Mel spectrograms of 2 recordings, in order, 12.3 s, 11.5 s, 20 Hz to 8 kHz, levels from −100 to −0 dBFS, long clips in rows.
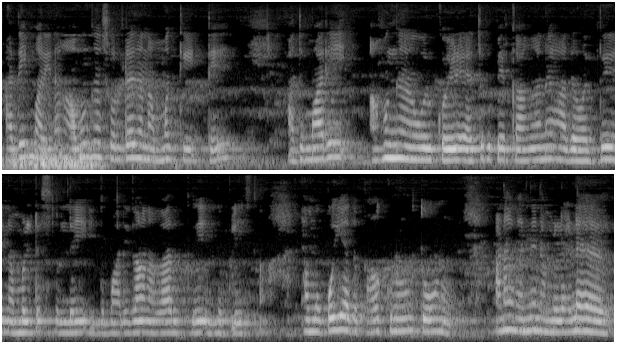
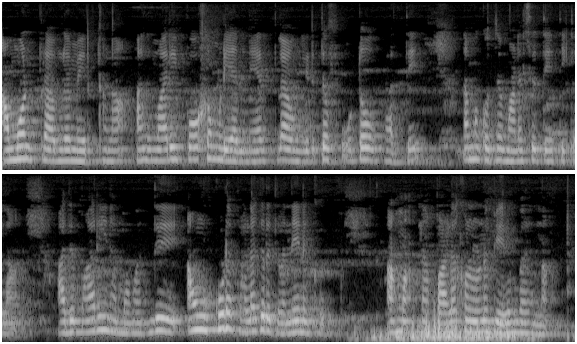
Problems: constant background noise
